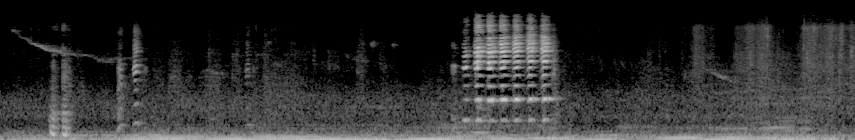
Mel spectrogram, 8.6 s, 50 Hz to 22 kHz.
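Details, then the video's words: Newborn goat kid Joel, filmed on a GoPro within an hour of birth beside his calm mother Penny, gives one strong, harmonically rich wavering bleat lasting under a second, after a thin descending whistle and scattered clicks over a low background rumble. "4K Baby Goat - One Hour Sound and Video"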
